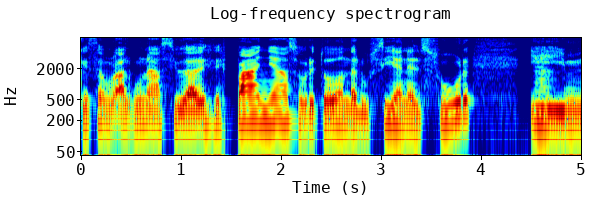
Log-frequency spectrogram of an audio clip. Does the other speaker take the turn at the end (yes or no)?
no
